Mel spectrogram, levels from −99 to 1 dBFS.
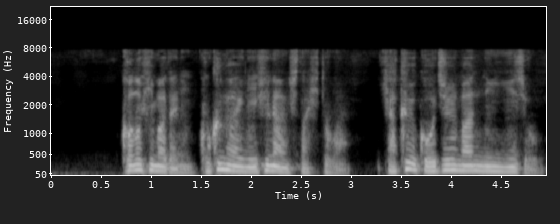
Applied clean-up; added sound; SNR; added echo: neural mask model Resemble Enhance denoiser.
